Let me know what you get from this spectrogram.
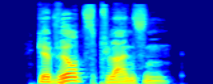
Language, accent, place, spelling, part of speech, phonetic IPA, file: German, Germany, Berlin, Gewürzpflanzen, noun, [ɡəˈvʏʁt͡sˌp͡flant͡sn̩], De-Gewürzpflanzen.ogg
- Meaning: plural of Gewürzpflanze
